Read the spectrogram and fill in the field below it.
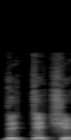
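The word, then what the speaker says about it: Dicki: Dicky. Isn't that Dicky? Ditchy. It's pronounced Ditchy.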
